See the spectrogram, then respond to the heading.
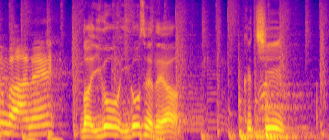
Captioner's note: confident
